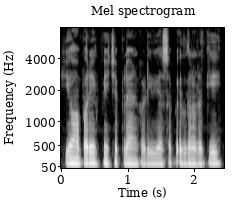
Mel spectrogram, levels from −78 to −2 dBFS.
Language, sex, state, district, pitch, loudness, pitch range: Hindi, male, Uttar Pradesh, Shamli, 115 Hz, -14 LUFS, 110-120 Hz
